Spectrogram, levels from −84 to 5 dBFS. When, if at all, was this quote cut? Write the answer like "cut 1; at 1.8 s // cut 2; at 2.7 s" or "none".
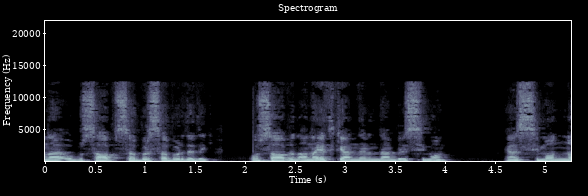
none

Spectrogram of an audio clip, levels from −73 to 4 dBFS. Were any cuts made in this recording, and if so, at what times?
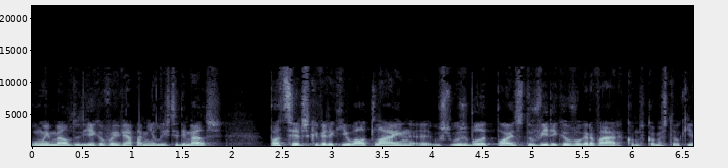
none

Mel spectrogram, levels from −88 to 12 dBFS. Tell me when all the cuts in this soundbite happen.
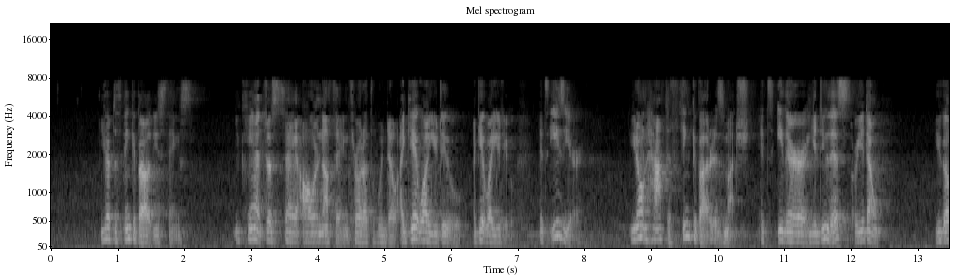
cut 1; at 4.5 s

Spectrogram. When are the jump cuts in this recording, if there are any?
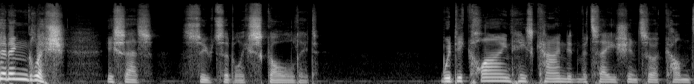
none

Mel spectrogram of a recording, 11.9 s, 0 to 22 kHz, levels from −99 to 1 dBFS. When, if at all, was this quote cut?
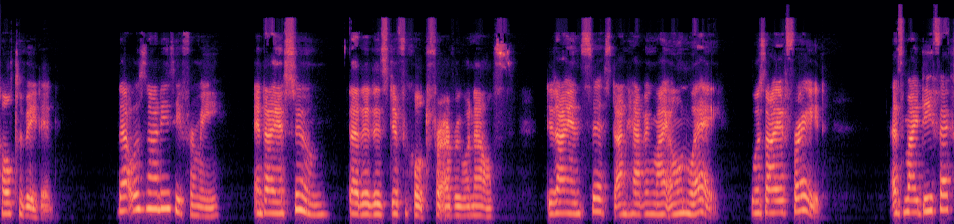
cut 1; at 6.7 s

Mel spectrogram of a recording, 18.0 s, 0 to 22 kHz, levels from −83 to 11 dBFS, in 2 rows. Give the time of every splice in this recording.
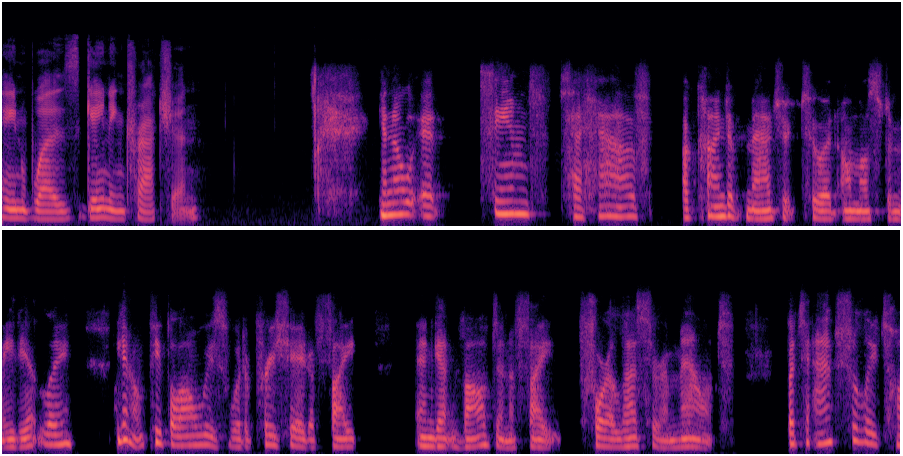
cut 1; at 10.1 s // cut 2; at 13.1 s // cut 3; at 14.7 s

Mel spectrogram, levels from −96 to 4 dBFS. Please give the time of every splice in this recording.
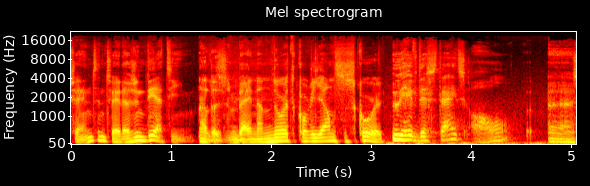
cut 1; at 3.1 s

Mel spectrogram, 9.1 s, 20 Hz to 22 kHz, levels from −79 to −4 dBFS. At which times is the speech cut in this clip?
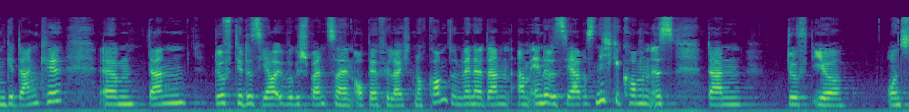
none

